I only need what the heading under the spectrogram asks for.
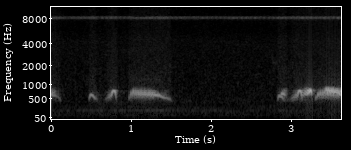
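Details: A wild spotted dove, heard fairly far off in an oil palm plantation around midday after morning rain while being lured with a decoy dove, coos twice: two short soft notes, then a longer low croo, over a faint electronic whine.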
